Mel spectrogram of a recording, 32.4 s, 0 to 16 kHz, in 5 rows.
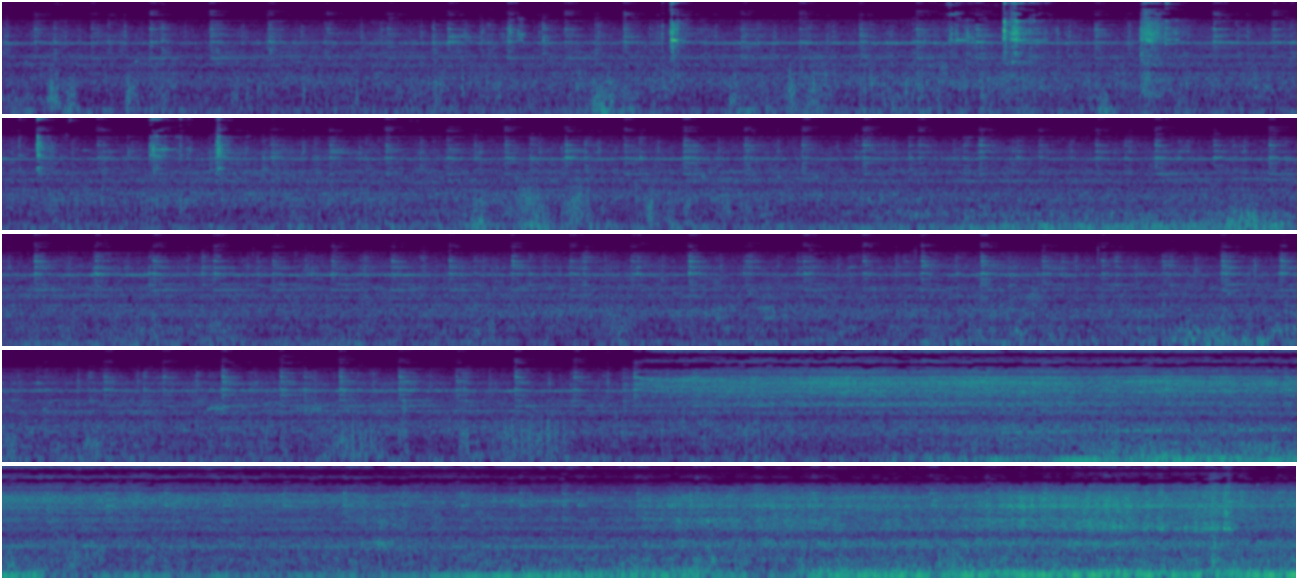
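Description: Diesel-electric road-switcher locomotives idling with a steady low rumble and a few scattered knocks. From about 24 seconds in, the engines throttle up and the rumble grows louder as the locomotives start to pull forward.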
